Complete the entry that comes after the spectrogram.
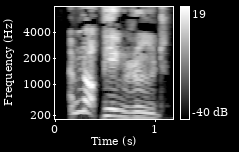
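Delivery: high, indignant protest; seething. A narrator's reading. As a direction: seethe as you deny it. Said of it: "seething now".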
